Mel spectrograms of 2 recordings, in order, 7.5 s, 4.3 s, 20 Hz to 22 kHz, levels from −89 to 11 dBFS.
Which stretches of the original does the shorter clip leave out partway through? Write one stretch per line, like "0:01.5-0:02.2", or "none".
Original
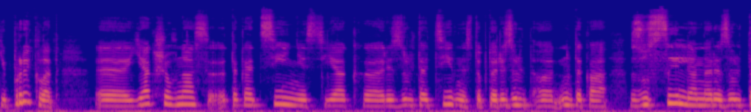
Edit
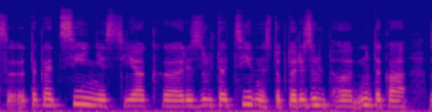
none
